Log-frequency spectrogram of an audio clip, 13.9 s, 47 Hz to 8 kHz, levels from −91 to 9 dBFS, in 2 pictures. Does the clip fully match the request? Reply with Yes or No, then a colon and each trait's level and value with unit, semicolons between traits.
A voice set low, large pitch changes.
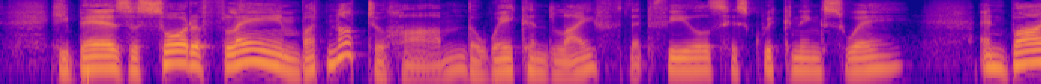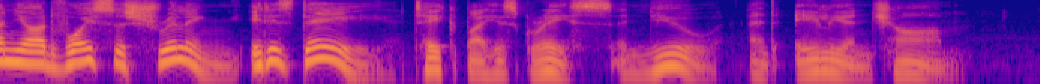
Yes: low, 120 Hz; wide, 8.8 semitones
